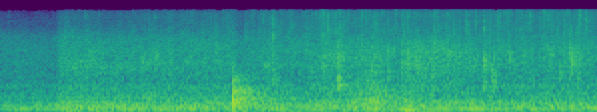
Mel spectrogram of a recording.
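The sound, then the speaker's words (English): Milled grain being mixed by hand with a long pole into hot water at a set temperature while mashing in for brewing, a steady wet, crackling churn like sizzling or rain, with one brief louder knock partway through and no voices. “So we're basically mixing the water and grain together, getting it soaking.”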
